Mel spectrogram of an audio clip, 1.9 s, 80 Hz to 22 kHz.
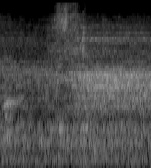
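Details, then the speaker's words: Used MOTU FireWire audio interface, after toggling the voltage selector back to 115 volts: a steady, even hiss across the range with no rhythm or level change; gain control has no effect, outputs noisy, cause unknown, unit judged broken. "And unfortunately, as you can hear, still got that white noise here."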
